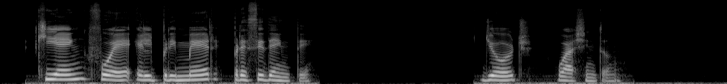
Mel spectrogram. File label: Spanish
